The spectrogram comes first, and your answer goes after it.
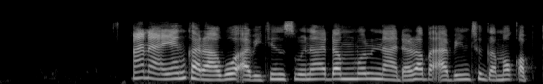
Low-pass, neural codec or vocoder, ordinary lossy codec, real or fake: none; codec, 16 kHz, 2 kbps, X-Codec, HuBERT features, trained on LibriSpeech; none; fake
